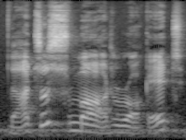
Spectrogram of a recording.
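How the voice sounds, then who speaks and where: A friendly gentleman owl from a picture book, played by a man. He speaks slowly and emphatically, with courteous measured phrasing. The recording carries clear noise. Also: medium pitch, lively intonation. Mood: friendly, interested. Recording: clearly noisy background.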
